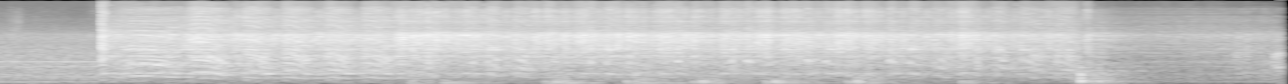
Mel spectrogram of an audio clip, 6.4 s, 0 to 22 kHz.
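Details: Subaru 2.5RS with STI turbo engine swap: about five seconds of fast steady cranking, catching faintly but never running, with injectors disabled; too much fuel suspected, base fuel table reduced.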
